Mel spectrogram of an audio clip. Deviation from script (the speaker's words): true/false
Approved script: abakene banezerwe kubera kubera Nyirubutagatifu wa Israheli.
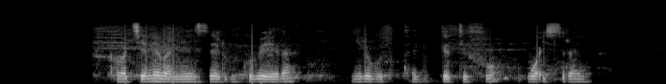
true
